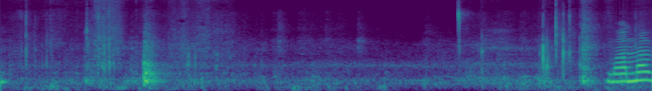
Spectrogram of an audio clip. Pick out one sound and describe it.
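A plastic sleeve crinkles as it is handled.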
